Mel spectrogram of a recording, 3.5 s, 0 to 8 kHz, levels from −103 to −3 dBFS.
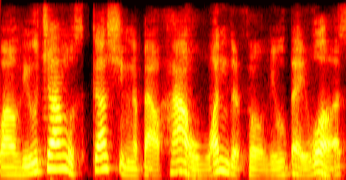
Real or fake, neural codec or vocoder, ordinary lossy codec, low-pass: fake; codec, 44.1 kHz, 2.6 kbps, DAC; AAC, 48 kbps; 7.2 kHz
